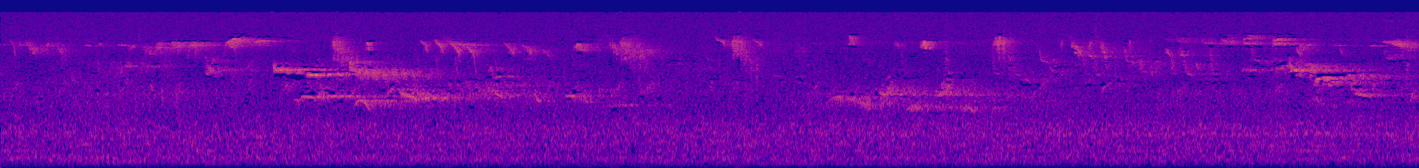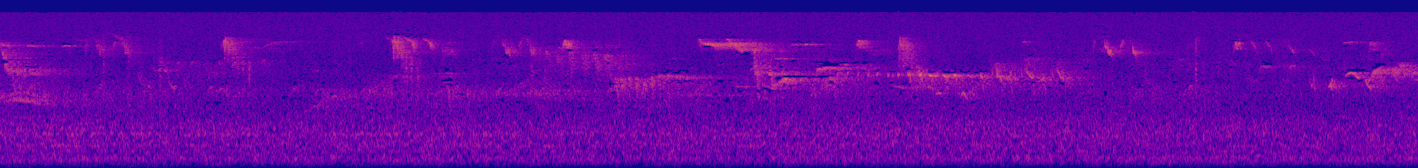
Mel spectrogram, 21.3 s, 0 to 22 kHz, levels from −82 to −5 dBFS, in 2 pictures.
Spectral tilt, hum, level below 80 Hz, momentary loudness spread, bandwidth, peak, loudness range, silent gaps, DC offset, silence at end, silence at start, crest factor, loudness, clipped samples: 1 dB/octave; none; -84 dBFS; 9 LU; 16.5 kHz; -22 dBFS; 4 LU; none; under 0.1%; 0 s; 0 s; 20 dB; -39 LUFS; under 0.1%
